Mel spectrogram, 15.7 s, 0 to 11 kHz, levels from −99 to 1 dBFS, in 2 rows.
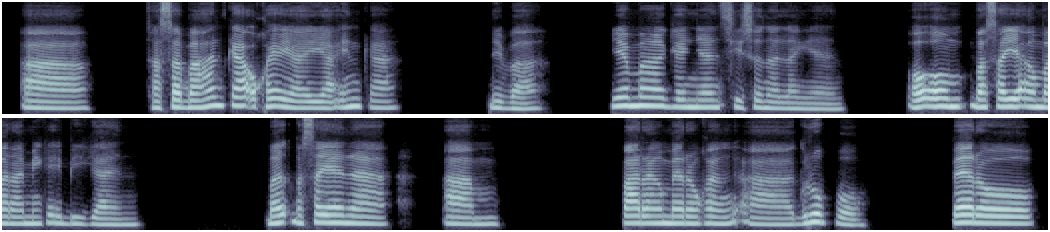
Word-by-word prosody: Ah, 185 -2 -1 0.4
sasamahan 205 +5 +2
ka 255 -3 +4
o - - +3
kaya 230 0 +1 0.2
yayayain 195 +5 -1
ka, 195 -1 -8 0.6
'di 195 -3 -6
ba? 170 0 -5 0.5
Yung 250 +1 +4
mga 250 -2 +3
ganyan 210 -1 -1
seasonal 190 -4 -5
lang 170 -1 -5
yan 155 -1 -7 0.5
oo 230 +2 +4
masaya 225 0 +3
ang 220 - +2
maraming 200 0 -1
kaibigan, 180 -5 -5 0.9
ma 210 - +4
masaya 225 0 +2
na, 210 -2 +1 0.6
um, 185 -2 -2 0.8
parang 215 -1 +2
mayron' 205 -1 +1
kang, 200 0 -2
ah, 175 -5 -4
grupo 195 -8 -1 0.6
pero 210 -3 +4
205 Hz, 115 wpm, -22 LUFS, 185-225 Hz, 0.9 s, ka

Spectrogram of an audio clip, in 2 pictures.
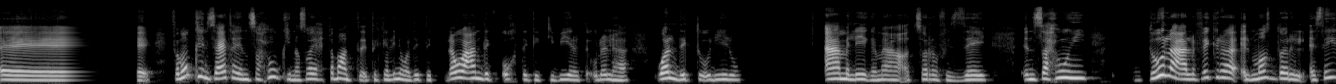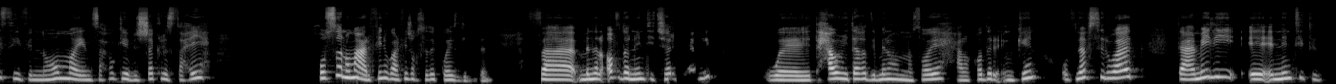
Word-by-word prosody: آآ 200 -2 +3 0.8
فممكن 360 - +2
ساعتها 275 +2 +3
ينصحوكِ 240 +5 -1
نصايح 225 +3 -1
طبعًا 265 0 +2
ت 200 -2 -9
تكلّمي 215 +6 -2
والدتِك، 210 -1 -4
لو 280 +4 +3
عندِك 275 -4 +3
أختِك 220 -3 -7
الكبيرة 205 +1 -4
تقولي 205 +3 -5
لها، 200 -3 -1 0.2
والدِك 245 -4 +3
تقولي 220 +2 -2
له: 210 -1 -4 0.9
"أعمل 250 -2 +6
إيه 240 - +3
يا 235 - +2
جماعة، 205 0 -2
أتصرّف 215 0 -6
إزاي؟ 210 +4 -1 0.4
انصحوني." 285 +5 +4 0.6
دُول 385 +6 +6
على 240 -8 +6
فكرة 310 +4 -2 0.2
المصدر 270 +3 +1
الأساسي 260 +7 -3
في 215 -1 -10
إن 210 0 -3
هم 265 +3 +1
ينصحوكِ 215 +4 -5
بالشكل 245 +3 -4
الصحيح. 245 +7 -4 1.1
خصوصًا 290 +8 +1
إن 330 - +4
هم 315 +1 +6
عارفينِك 285 +3 +2
وعارفين 240 +2 -2
شخصيّتِك 235 0 -7
كويس 210 -2 -3
جدًا، 175 +3 -15 0.4
فمن 225 0 +3
الأفضل 275 +2 0
إن 240 - +3
أنتِ 250 -1 0
تشاركي 245 +2 -7 0.2
أهلِك، 330 +7 -8 0.5
وتحاولي 205 +5 +2
تاخدي 255 -3 -1
منهم 235 -1 +1
نصايح 225 +5 -2
على 190 0 -4
قدر 230 +5 -3
الإمكان 255 - -3 0.2
وفي 230 +4 -8
نَفْس 310 +2 -2
الوقت 320 +4 +1 0.3
تعملي 310 +8 +1
آآ 240 -1 +3
إن 240 +2 +4
أنتِ 290 +2 -1
تت 225 -7 -15
235 Hz, 145 wpm, -21 LUFS, 210-270 Hz, 1.1 s, أعمل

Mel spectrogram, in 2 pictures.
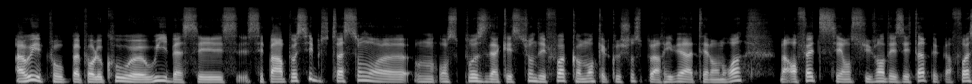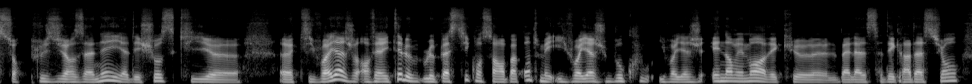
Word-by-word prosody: Ah 135 - +7
oui, 190 0 +6
pour 125 -4 -2
bah, 115 - +3
pour 120 - +4
le 115 - +4
coup, 155 -5 +1
heu, 115 -1 +7
oui, 170 +9 +1
ben, 120 -5 +2
c'est 115 0 0
c'est - - -8
c'est - - -6
pas 125 - +6
impossible. 165 - +1
De - - -10
toute - - -11
façon, 155 +2 +1
heu, 120 -3 +1
on 125 -1 -6
on 130 - -1
se 120 - -7
pose 150 -5 0
la 115 -1 +4
question 125 +7 -2
des 130 -3 +1
fois 170 +5 +3
comment 135 +1 -1
quelque 130 - -5
chose 125 +2 -7
peut - - 0
arriver 120 +4 0
à 115 -4 +4
tel 115 - -2
endroit. 110 +13 +2 0.4
Bah, - - +1
en 125 - +5
fait, 180 -1 +3
c'est 130 - -2
en 120 - +1
suivant 135 +4 -1
des 125 -2 -2
étapes 180 +10 +1
et - - -7
parfois 160 - 0
sur 155 - -4
plusieurs 125 -3 -3
années, 160 +12 +1
il - - 0
y 135 - -2
a 120 - -1
des 115 -1 -3
choses 155 +6 -2
qui, 120 -1 -5
heu 110 -2 -1 0.4
heu, 110 -1 +3
qui 120 +1 -10
voyagent. 135 - +4
En 125 - -1
vérité, 135 - +2
le 155 -9 0
le 135 0 0
plastique, 160 - -1
on 150 - -1
s'en 125 - -1
rend 120 - +1
pas 130 - +1
compte, 200 +6 -3
mais 135 -4 0
il 130 -1 -7
voyage 135 0 +2
beaucoup. 140 0 -7
Il 120 - -9
voyage 115 -1 -2
énormément 150 0 +2
avec, 115 -1 -4
heu, 110 -2 -2
bah, 110 0 0
la 110 -1 0
sa 110 +1 -9
dégradation, 120 +8 -1
130 Hz, 250 wpm, -23 LUFS, 115-150 Hz, 0.4 s, Ah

